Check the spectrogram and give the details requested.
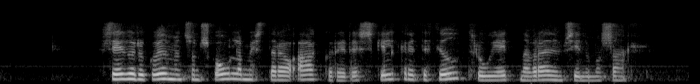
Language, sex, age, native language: Icelandic, female, 20-29, Icelandic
